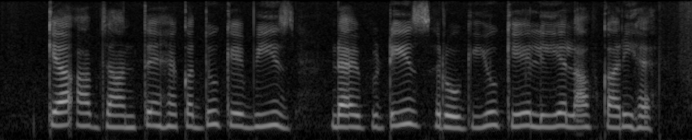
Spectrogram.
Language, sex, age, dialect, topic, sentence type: Hindi, female, 36-40, Kanauji Braj Bhasha, agriculture, statement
